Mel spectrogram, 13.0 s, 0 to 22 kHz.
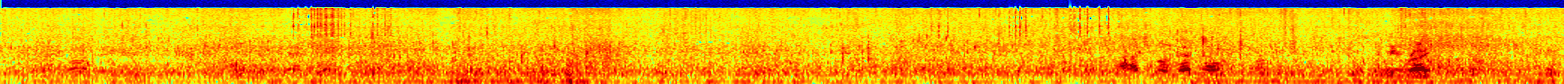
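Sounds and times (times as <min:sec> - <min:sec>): water lapping against rocks: 0:00.0 - 0:13.0
wind rumble on microphone: 0:00.0 - 0:13.0.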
